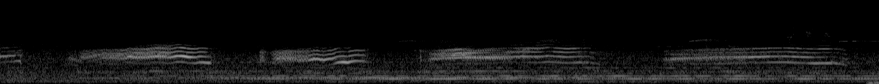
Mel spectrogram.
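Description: cat meowing

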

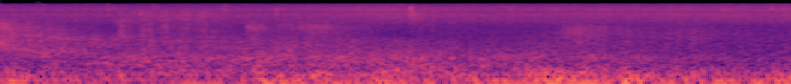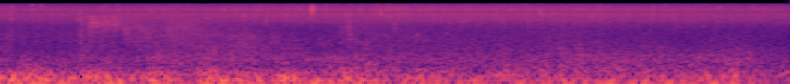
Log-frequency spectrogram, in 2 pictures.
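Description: thunderstorm with heavy rain

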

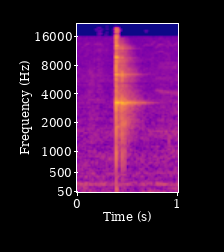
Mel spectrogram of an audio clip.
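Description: beer glasses clinking

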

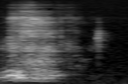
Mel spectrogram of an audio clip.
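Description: sneeze

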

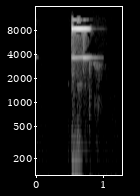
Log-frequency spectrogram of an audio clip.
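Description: meditation bell chime

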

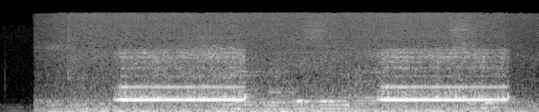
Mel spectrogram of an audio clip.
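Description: telephone number being dialed

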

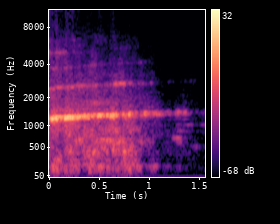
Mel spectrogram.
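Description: ambulance siren passing by

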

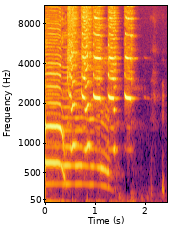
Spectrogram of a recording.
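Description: air horn blast

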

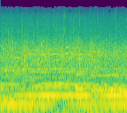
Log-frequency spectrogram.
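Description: audience clapping

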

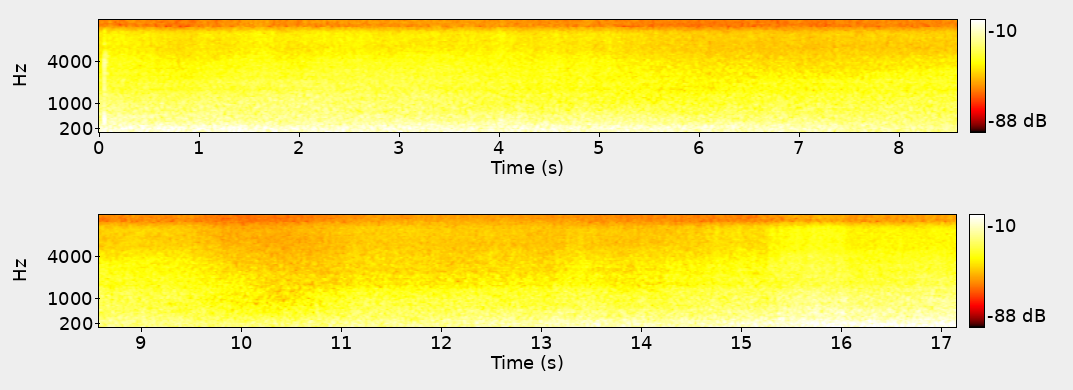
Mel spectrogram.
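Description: ocean waves

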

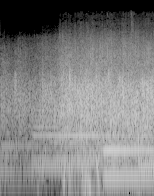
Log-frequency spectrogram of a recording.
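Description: audience applauding loudly

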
